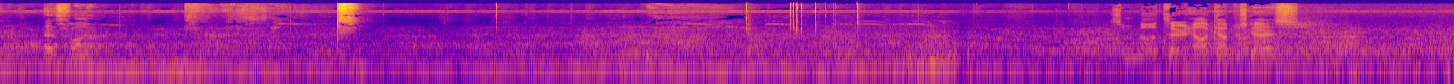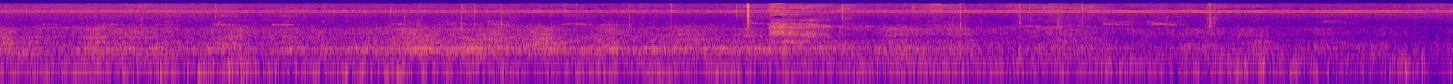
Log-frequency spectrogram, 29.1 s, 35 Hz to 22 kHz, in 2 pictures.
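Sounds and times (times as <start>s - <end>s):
helicopter engine drone: 0.0s - 29.0s.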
